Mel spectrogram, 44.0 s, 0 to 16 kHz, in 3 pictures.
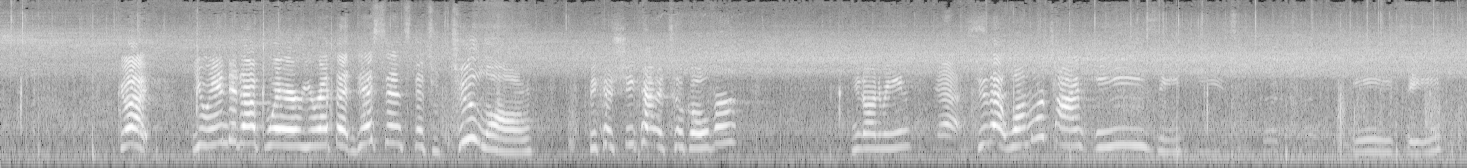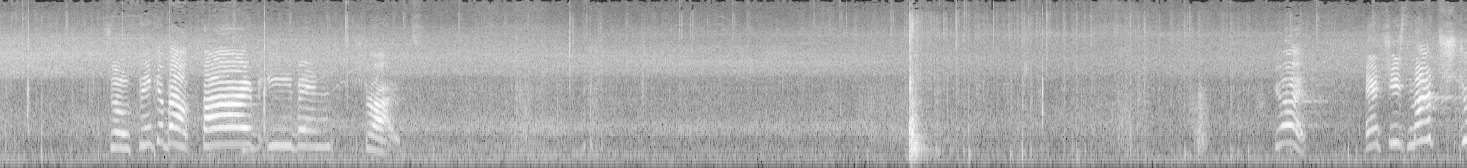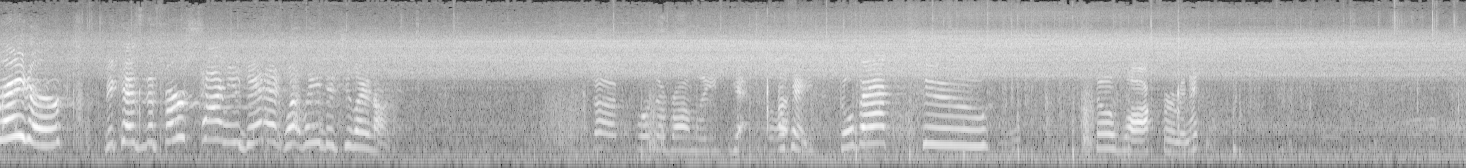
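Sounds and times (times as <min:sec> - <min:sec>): horse hoofbeats on sand: 0:00.0 - 0:33.1, 0:35.7 - 0:44.0
crickets chirping: 0:00.0 - 0:44.0
insect chorus: 0:00.0 - 0:44.0
sharp loud thump: 0:23.7 - 0:24.1.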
